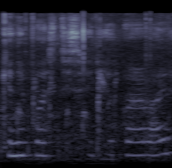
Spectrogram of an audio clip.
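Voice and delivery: whispering. Real, not acted. Whispered aside to pause video.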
